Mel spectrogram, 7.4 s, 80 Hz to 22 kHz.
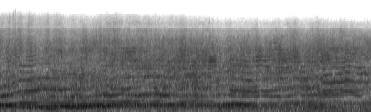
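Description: Several F600 autograss buggies racing with their 600cc motorcycle engines at high revs. Their overlapping notes rise and fall in pitch as the buggies accelerate and lift off, fading a little near the end.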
